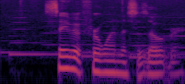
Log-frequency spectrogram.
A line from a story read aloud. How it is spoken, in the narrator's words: he said with a small laugh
